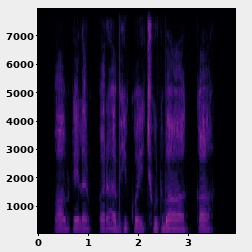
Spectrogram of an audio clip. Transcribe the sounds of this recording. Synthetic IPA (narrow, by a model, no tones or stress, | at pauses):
paːwʈeːləɾpɐɾɐbʱikoːit͡ʃʰuːʈbakaː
